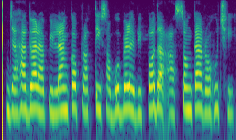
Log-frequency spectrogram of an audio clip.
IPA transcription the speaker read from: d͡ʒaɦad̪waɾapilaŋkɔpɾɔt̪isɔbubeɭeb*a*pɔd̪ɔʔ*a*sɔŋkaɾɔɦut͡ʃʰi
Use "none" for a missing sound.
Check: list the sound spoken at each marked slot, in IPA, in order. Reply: i, a

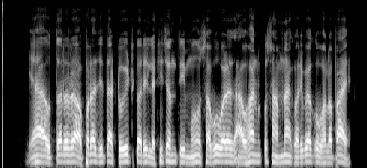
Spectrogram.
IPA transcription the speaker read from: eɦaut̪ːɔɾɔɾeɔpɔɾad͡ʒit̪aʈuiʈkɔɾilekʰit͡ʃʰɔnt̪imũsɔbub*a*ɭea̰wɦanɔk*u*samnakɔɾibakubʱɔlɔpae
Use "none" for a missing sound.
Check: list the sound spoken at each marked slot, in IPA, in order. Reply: e, u

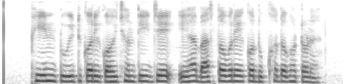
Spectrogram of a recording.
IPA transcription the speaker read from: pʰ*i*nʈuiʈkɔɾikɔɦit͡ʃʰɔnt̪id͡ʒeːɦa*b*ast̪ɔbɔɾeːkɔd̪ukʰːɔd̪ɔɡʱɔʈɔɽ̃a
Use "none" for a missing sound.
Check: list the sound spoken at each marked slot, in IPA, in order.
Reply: i, b

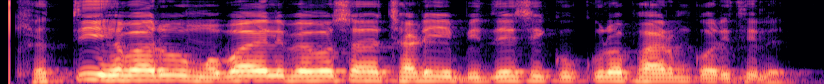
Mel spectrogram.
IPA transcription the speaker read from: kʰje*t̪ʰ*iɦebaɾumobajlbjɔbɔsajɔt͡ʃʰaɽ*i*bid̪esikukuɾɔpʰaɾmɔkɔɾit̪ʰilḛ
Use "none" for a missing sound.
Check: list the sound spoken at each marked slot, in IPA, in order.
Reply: t̪, i

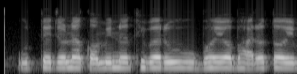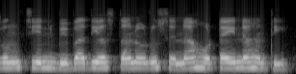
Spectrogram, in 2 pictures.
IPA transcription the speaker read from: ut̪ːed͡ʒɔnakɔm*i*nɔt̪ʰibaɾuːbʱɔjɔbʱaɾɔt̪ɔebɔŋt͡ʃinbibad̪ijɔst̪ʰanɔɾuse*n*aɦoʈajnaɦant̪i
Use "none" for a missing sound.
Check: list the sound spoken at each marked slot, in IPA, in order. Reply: i, n

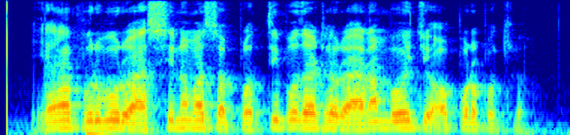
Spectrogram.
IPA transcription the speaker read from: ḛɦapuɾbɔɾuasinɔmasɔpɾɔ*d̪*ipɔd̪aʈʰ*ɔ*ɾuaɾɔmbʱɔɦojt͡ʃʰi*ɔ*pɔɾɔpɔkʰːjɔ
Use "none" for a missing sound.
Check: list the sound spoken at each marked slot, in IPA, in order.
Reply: t̪, ɔ, ɔ

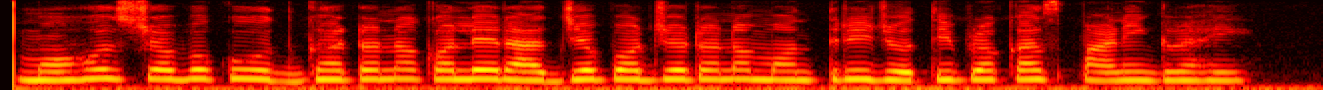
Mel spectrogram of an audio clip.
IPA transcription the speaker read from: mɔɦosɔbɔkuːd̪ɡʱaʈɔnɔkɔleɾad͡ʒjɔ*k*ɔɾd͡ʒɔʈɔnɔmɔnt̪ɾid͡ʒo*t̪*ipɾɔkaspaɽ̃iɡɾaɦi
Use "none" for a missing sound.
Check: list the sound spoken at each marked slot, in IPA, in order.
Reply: p, t̪

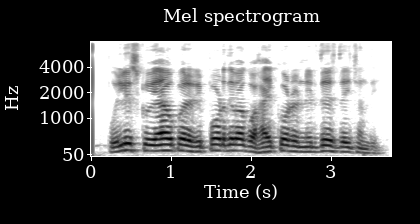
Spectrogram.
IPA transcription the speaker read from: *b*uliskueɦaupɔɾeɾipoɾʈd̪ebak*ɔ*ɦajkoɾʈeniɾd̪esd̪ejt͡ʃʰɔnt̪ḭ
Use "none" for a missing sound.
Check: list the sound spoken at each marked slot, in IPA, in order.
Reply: p, u

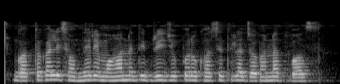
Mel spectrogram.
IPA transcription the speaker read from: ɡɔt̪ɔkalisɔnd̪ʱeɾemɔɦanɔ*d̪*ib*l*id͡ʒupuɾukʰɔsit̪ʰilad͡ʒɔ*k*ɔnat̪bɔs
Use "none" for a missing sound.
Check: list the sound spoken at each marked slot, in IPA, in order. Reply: d̪, ɾ, ɡ

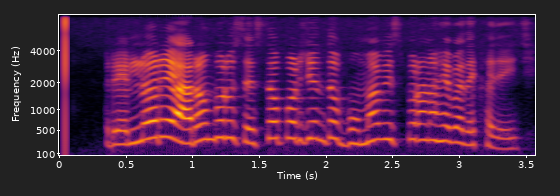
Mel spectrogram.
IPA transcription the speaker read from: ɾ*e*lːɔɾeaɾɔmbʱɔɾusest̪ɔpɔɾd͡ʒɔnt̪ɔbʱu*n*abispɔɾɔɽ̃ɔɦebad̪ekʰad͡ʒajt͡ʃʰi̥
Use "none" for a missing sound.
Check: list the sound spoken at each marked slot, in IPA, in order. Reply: e, m

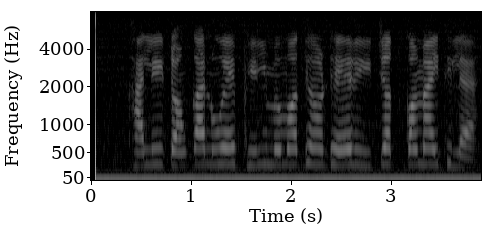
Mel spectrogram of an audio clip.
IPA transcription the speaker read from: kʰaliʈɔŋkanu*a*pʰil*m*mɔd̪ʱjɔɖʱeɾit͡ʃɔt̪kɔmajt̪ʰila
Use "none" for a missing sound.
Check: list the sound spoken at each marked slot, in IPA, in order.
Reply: e, m

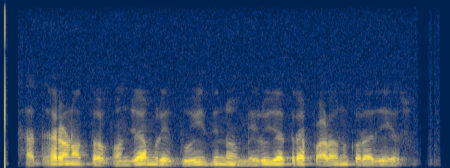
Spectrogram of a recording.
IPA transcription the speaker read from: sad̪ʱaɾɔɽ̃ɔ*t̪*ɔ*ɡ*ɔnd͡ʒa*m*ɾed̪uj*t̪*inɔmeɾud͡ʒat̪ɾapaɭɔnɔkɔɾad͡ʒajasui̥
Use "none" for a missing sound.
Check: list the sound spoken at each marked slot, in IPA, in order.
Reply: t̪, ɡ, m, d̪

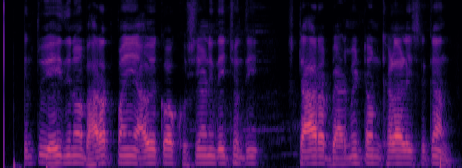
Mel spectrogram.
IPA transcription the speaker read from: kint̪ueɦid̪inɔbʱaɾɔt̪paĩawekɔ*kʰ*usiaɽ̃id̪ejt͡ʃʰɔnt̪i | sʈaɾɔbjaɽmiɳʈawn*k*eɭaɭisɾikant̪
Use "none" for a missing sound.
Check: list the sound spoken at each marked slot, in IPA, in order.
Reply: kʰ, kʰ

